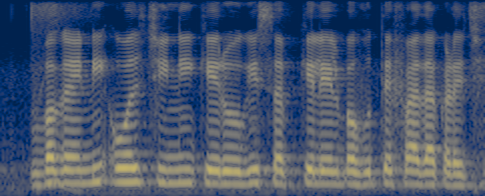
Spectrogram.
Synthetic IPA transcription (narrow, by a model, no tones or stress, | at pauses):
bɐɡəɪniʔoːlt͡ʃiːnikeɾoːɡisɐb̚keleːlbɐɦʊt̪efaːjd̪akɐɽet͡ʃʰe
